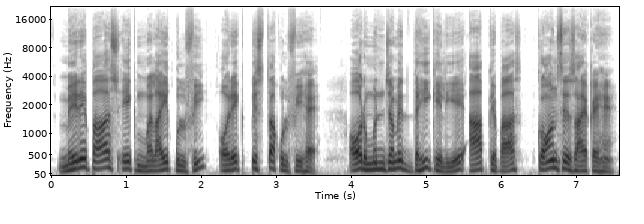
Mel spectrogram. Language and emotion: Urdu, neutral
